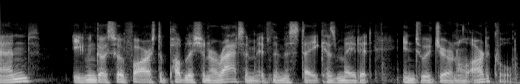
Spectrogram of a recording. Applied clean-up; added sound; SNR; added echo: neural separator model SepFormer DNS4.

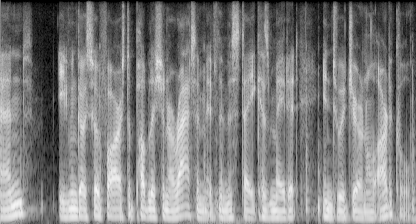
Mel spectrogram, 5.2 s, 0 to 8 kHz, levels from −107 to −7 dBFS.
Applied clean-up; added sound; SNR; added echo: none; Car; 18 dB; none.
